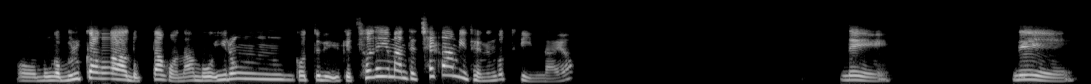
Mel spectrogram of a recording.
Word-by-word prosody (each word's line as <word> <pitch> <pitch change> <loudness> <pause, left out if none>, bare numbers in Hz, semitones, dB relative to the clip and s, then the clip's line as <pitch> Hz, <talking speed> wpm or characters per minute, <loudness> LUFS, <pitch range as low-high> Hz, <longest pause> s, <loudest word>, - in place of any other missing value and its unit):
어, 170 -2 -6
뭔가 180 0 0
물가가 255 - +4
높다거나 180 0 -2
뭐 180 -1 -1
이런 240 -1 -2
것들이 200 -1 -2
이렇게 170 +2 -2
선생님한테 330 -4 +2
체감이 375 - +2
되는 185 -4 -5
것들이 225 -3 -8
있나요? 145 - -12 2.7
네. 200 -1 -1 1.2
네. 205 -5 -1
205 Hz, 205 characters per minute, -19 LUFS, 180-255 Hz, 2.7 s, 물가가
